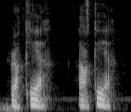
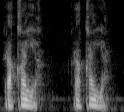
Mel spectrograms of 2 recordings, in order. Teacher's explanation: It's an emphatic K. It's like the qaf that exists in Arabic.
